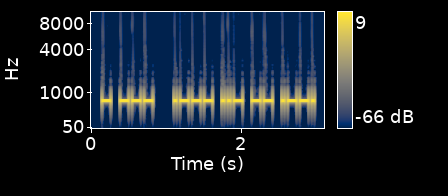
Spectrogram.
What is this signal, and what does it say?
Morse code, heard as a keyed tone, about 30 wpm, 700 Hz. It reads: TO JUMP
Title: Pangram Challenge v2 - 30wpm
